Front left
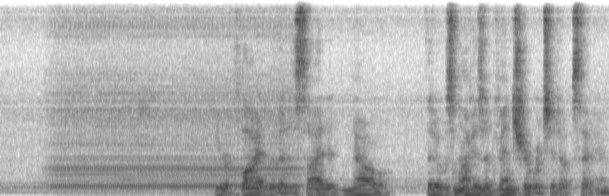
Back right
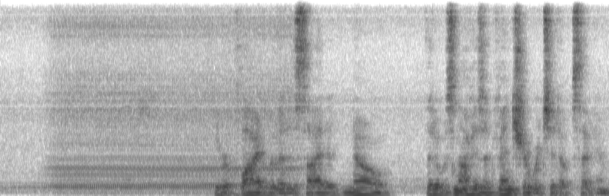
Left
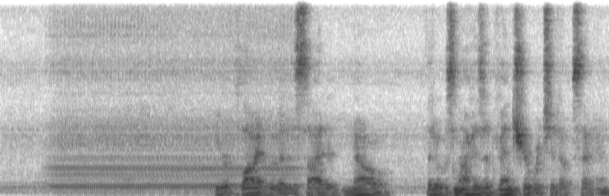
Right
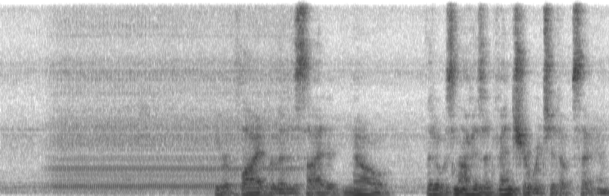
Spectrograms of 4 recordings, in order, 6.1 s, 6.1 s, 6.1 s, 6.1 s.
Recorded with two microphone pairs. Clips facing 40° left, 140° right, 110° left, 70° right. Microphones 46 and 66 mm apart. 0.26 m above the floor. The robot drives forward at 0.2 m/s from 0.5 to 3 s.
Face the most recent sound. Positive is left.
turn(degrees=-95)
